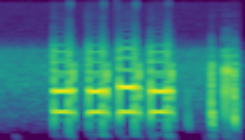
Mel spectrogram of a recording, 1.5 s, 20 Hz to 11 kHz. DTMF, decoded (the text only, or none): 1121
